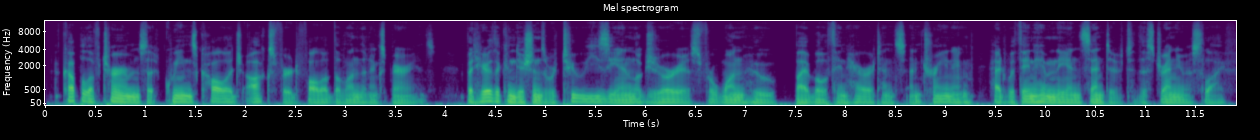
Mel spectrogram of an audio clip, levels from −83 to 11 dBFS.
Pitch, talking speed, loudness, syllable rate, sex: 80 Hz, 190 wpm, -20 LUFS, 6.0 syllables/s, male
